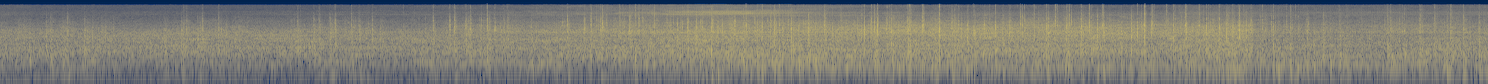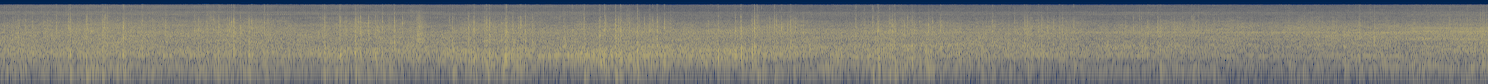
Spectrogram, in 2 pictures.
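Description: A train running along the track, its wheels clicking rapidly over the rail joints. The sound is loudest a few seconds in and drops suddenly about twelve seconds in, then carries on more quietly.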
